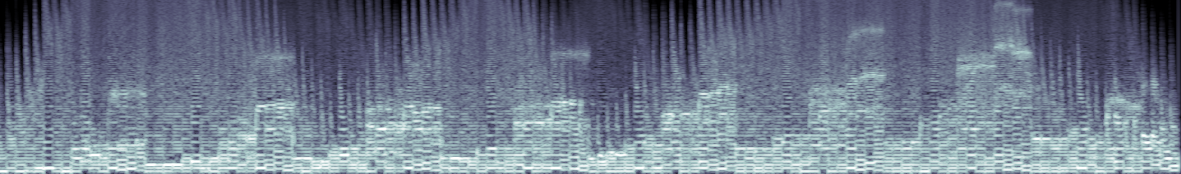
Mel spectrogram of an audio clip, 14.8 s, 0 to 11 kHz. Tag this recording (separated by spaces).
130 130-bpm 130bpm acid bass bassline bpm club dance electro electronic eq house lead lfo line loop looper rave sequence sub synth techno trance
